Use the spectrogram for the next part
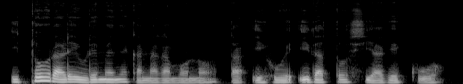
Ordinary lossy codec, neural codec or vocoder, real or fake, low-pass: none; vocoder, 44.1 kHz, 128 mel bands every 512 samples, BigVGAN v2; fake; none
